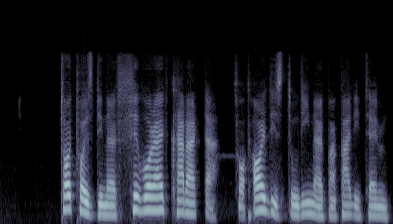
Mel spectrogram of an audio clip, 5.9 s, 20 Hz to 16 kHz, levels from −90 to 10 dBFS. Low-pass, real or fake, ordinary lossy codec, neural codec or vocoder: 7.2 kHz; fake; AAC, 48 kbps; codec, 16 kHz, 0.5 kbps, FunCodec, trained on Chinese and English, 25 frames a second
